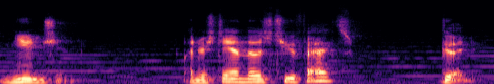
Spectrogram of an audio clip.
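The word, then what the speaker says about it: München: the English name its name in German is pronounced museum understand those two facts good then we are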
